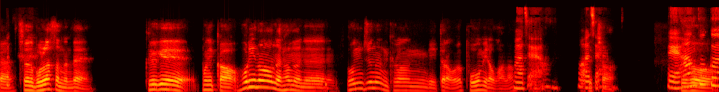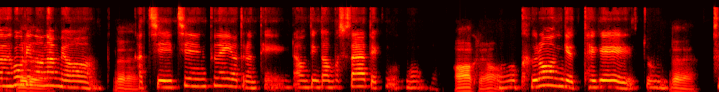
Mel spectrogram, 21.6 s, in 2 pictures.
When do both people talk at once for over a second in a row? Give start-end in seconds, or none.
10.1-11.5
